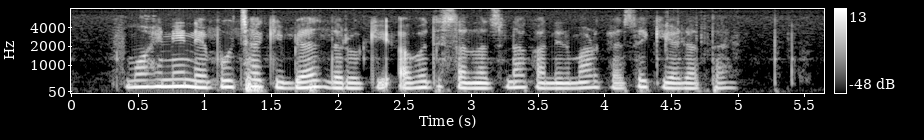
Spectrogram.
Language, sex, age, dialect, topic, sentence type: Hindi, female, 51-55, Awadhi Bundeli, banking, statement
